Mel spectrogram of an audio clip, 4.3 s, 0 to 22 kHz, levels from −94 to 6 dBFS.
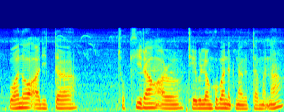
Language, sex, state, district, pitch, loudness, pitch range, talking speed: Garo, male, Meghalaya, West Garo Hills, 145 Hz, -14 LUFS, 135-150 Hz, 110 wpm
